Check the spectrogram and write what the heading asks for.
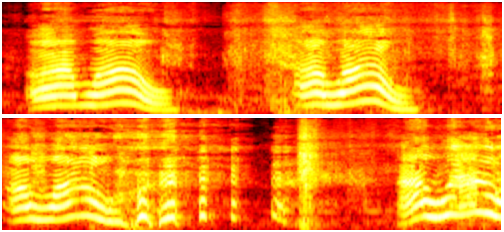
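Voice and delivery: escalating mock amazement breaking into giggles; building playful wow. Cheers climb into laughter.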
